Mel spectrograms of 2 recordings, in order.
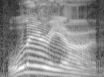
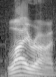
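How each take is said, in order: First: The name is said with three syllables, 'Lar-i-on'. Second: The name is said with two syllables, 'Ly-ron'. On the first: The speaker calls it wrong. "I've always said Larion" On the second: The speaker calls it right. "Lyron, technically"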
